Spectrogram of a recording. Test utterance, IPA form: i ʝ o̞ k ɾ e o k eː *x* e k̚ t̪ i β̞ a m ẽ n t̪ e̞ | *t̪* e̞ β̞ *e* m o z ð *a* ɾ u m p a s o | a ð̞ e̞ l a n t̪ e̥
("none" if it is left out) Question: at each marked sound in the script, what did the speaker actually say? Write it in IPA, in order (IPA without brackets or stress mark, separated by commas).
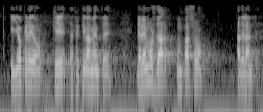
f, d̪, e, a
